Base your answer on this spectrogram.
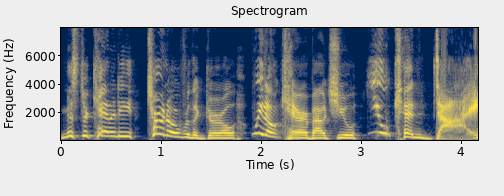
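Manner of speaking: put-on swooping, bratty little kid voice. Quoting a scene from the original game: imitating Ramon's bratty kid voice. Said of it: "he talks like a bratty little kid".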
